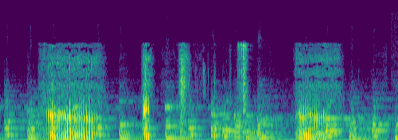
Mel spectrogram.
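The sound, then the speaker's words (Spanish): Two loud, rasping snores a few seconds apart, each a long rough inhale, with lighter tonal sounds and short bursts filling the gap between them. “Dorotea se duerme en la azotea. Su ronquido despierta a su marido.”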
